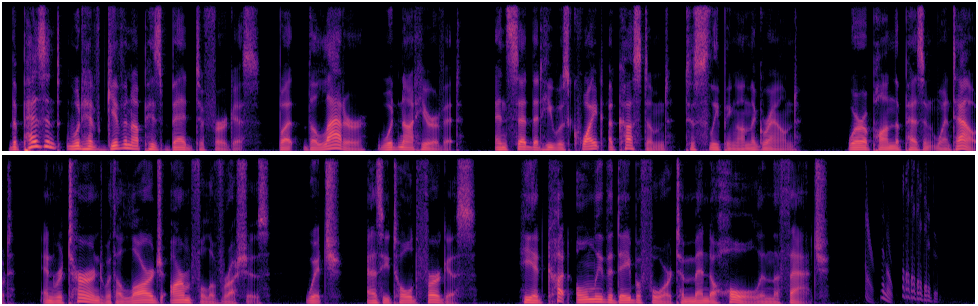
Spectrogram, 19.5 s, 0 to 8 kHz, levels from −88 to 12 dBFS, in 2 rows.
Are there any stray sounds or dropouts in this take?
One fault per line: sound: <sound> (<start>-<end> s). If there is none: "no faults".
sound: chirp (18.4-19.1 s)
